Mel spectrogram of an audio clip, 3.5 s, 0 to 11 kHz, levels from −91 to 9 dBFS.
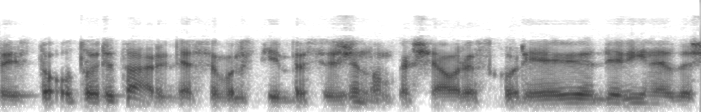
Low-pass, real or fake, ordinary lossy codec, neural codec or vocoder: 7.2 kHz; fake; MP3, 64 kbps; codec, 16 kHz, 6 kbps, DAC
